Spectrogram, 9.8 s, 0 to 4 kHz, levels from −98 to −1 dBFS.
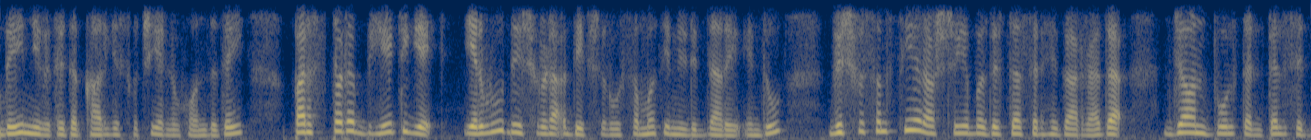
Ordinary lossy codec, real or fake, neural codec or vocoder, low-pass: Opus, 32 kbps; fake; codec, 16 kHz in and 24 kHz out, 0.6 kbps, FocalCodec, streaming, 4096 codes; 3.6 kHz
